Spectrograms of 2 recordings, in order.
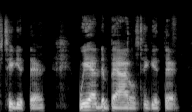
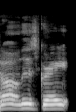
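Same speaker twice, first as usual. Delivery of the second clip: higher, lifted voice of happy surprise; retold delight; 7 semitones higher, 4 dB louder than usual. Athlete recalling the podium moment, retold delight. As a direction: relive the thrill, pitched up. Retelling his joy at the podium.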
